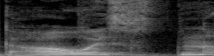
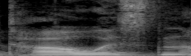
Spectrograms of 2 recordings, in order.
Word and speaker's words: Daoisten: Korrekter spricht man Daoisten aus, aber es gibt auch die Aussprache Taoisten auch in China. Aber ich werde jetzt weiter von Daoisten sprechen, auch wenn es in diesem Artikel mit T geschrieben wird.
